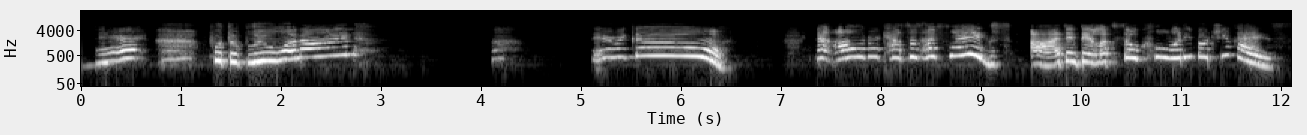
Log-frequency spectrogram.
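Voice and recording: A woman speaks slowly at an extremely high pitch, leaving long, frequent pauses. Her intonation is lively.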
